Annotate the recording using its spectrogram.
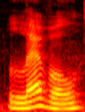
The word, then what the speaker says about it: level: La pronunciación fonética es M-E-I-L-B-A-X. – Mailbox. – Muy bien. Después tenemos la palabra level. Level significa nivel. La pronunciación fonética es L-E-V-O-L.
